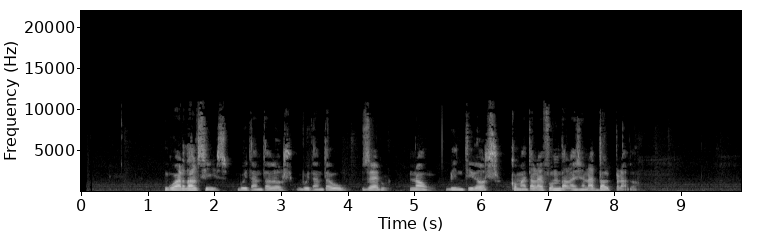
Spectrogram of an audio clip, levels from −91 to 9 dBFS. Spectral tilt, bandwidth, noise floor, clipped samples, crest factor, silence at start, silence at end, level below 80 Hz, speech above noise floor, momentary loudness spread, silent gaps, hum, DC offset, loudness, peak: -5.5 dB/octave; 10.5 kHz; -65 dBFS; under 0.1%; 22 dB; 1.25 s; 1.6 s; -72 dBFS; 40 dB; 12 LU; none; none; under 0.1%; -26 LUFS; -4 dBFS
